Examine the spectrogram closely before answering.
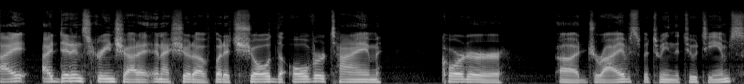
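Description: On a very clean recording with a silent background, a man with an unremarkable speaking voice talks at a moderate pace and medium pitch, his loudness very even. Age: 20s. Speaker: sports podcast host. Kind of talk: casual chat.

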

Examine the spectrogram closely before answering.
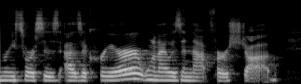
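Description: On a very clean recording with a silent background, a woman with an American accent talks at a fairly quick pace and medium pitch in a monotone, flat delivery. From Texas. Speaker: HR executive and networking community founder. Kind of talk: interview conversation.

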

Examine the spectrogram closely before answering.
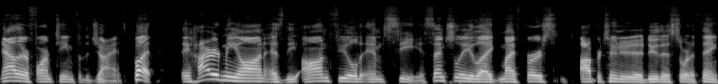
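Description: With a plain, everyday voice, a man speaks in a medium pitch at a fairly quick pace with lively intonation. The sound is dry and close, with no echo. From Northern California. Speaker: mountain bike YouTuber. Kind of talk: casual chat. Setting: live stream.

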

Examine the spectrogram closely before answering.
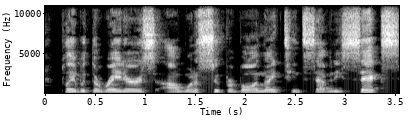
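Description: A man with an American accent talks at a fairly quick pace in a fairly high pitch. He has a plain, everyday voice. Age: 20s. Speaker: hockey podcast host. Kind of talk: casual chat.

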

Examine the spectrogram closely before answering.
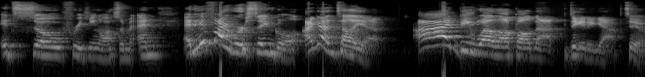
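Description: With an American accent, a woman uses a normal speaking voice, fairly high in pitch, with lively intonation at a moderate pace. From Hudson County, New Jersey. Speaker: horror podcast co-host. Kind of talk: casual chat. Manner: laughs often.

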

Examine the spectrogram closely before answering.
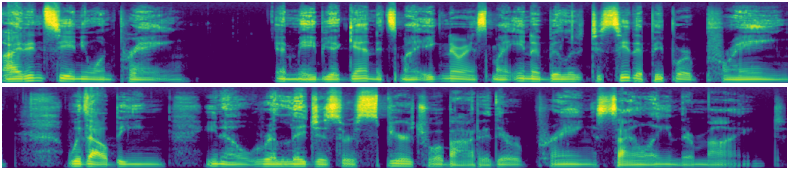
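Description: A man with a fairly low, dark and mellow voice speaks at a fairly quick pace with fairly even intonation, the sound dry and close with no echo. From Brazil. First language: Brazilian Portuguese. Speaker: spiritual podcast host. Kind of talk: solo podcast talk. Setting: recorded live online. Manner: halting, many fillers and restarts.

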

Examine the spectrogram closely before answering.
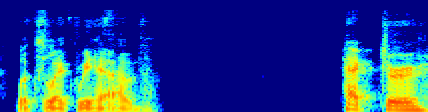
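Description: A man talks with fairly even intonation. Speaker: podcast host. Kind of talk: live-streamed interview. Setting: video call with live chat. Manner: filler-heavy.

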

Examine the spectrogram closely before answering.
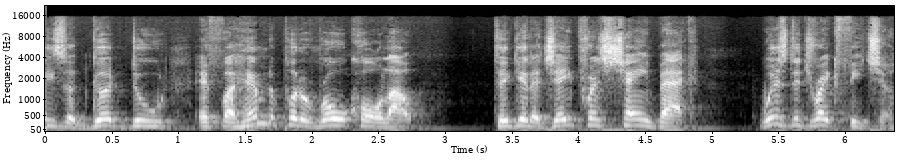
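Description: Here a man talks with a high pitch and lively intonation at a moderate pace. The recording is very clean, with a silent background. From New York, the Bronx. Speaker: social media personality. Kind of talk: casual chat. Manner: animated.

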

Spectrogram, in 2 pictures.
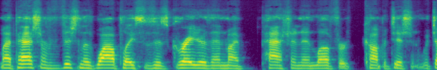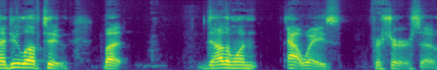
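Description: A man with an American accent speaks in an unremarkable speaking voice, fairly high in pitch and fairly even in intonation, at a moderate pace. The recording is very clean with a silent background and a dry, close sound without echo. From US South, Atlanta. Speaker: kayak angler and fishing video creator. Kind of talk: casual interview chat.

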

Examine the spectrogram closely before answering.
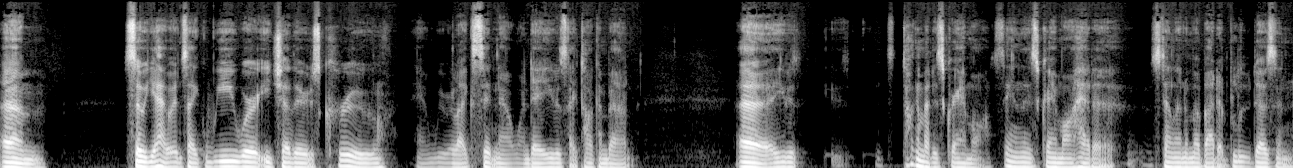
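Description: A man with a Texan accent at a moderate pace, fairly low and dark, mellow in tone, with monotone, flat intonation and long, frequent pauses, on a very clean recording with a silent background. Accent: Texan American. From Houston, Texas (southeast side). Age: 30s. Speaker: visual artist. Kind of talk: casual chat. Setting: studio.

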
